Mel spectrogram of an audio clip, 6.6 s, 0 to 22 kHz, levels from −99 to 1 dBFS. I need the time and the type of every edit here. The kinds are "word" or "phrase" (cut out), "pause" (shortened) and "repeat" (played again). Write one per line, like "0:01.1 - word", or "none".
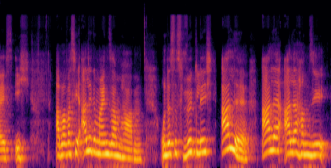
0:04.3 - pause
